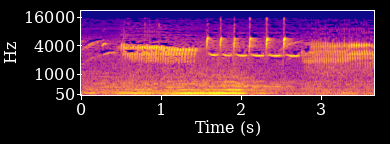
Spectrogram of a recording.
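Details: Canary (Serinus canaria), song: lure song to prompt other canaries to sing.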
